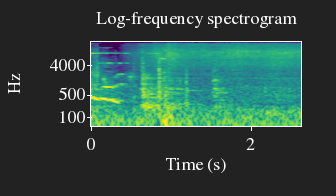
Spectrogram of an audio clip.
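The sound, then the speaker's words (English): Faint, steady hiss of beef burger patties sizzling on a grill at home on burger night. A few soft clicks come early, then the sizzle settles into an even crackle. “burger night at our house, so I'm headed out to put a few patties on the grill.”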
